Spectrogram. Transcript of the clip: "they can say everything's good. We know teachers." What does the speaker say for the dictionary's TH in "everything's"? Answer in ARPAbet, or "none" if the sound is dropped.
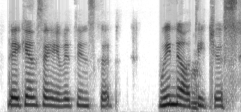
T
